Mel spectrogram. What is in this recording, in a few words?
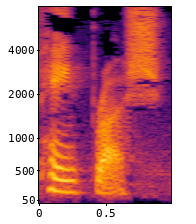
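"paintbrush", English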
